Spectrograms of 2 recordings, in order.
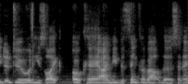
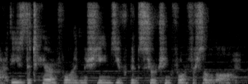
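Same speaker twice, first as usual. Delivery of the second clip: speaking with voice lowered; 8 dB quieter than usual. Player in a roleplay asking about the terraforming machines, in a lowered voice. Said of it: "I'm gonna lower my voice".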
